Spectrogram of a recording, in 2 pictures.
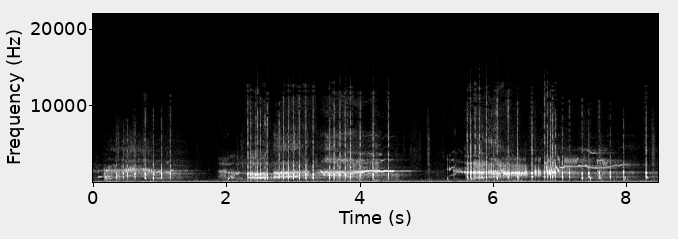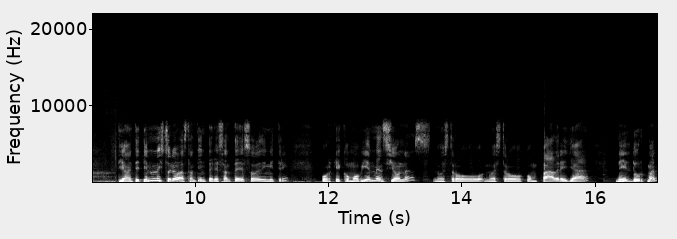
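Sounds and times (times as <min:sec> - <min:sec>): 
infected clicker creature warbling throaty rasps: 0:00.0 - 0:08.3
infected clicker creature clicking noises: 0:02.1 - 0:04.7, 0:05.5 - 0:08.4
speech: 0:08.9 - 0:16.9.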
